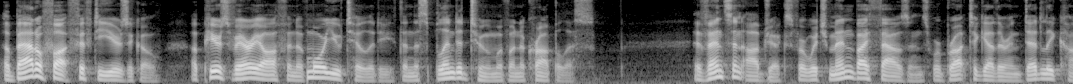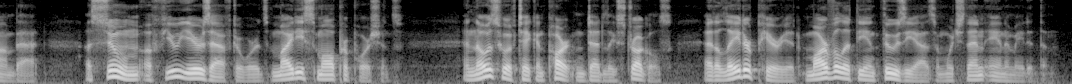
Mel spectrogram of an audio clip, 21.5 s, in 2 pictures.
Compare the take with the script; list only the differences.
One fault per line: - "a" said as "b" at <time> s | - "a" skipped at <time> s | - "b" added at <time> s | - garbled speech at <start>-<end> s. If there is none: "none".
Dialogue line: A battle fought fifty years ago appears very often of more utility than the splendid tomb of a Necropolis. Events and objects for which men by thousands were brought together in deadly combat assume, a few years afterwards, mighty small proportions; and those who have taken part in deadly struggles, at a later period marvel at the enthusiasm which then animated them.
none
